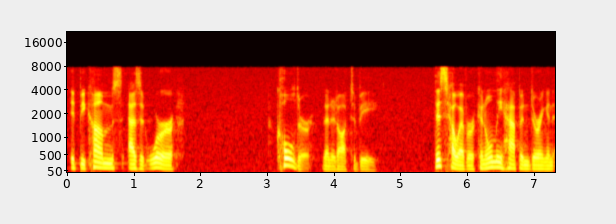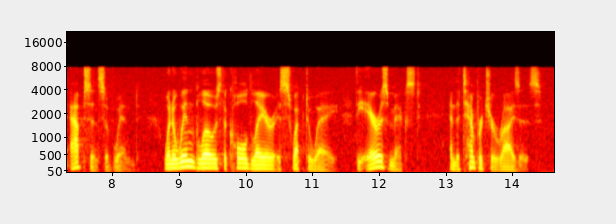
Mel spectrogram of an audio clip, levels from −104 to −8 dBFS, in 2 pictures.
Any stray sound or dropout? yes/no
no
